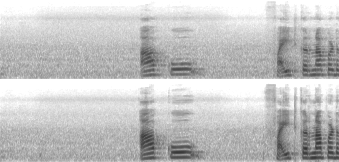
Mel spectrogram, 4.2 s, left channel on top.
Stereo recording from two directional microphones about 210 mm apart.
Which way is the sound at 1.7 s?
55° right (ahead or behind).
